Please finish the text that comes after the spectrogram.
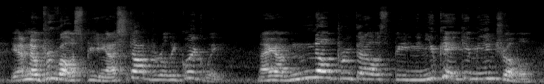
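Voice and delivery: loud, high-pitched insistence; indignant dad. Retold or imitated. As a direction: hammer the argument at the cop. Acted dad arguing with police.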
